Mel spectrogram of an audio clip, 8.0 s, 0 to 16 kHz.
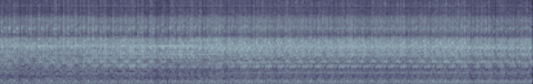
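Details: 1988 Ford F-250 6.9 IDI diesel just restarted after cleaning terminal block and fixing the battery positive connection no-start: even fast idle with light injection clatter, no misses or knocks; healthy.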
